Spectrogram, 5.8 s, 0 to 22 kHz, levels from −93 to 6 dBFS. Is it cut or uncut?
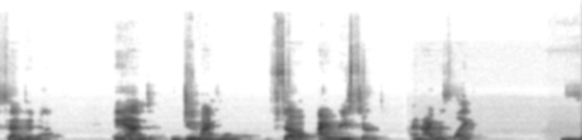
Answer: cut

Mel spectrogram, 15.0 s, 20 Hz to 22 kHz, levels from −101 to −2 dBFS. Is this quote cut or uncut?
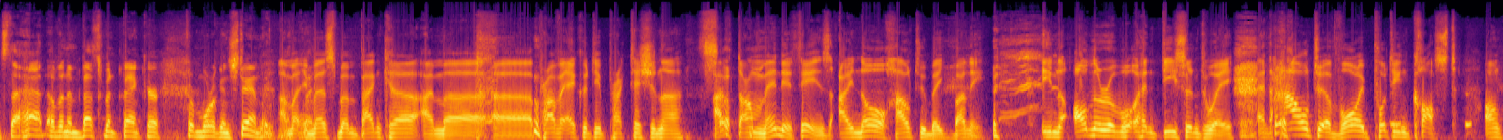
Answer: uncut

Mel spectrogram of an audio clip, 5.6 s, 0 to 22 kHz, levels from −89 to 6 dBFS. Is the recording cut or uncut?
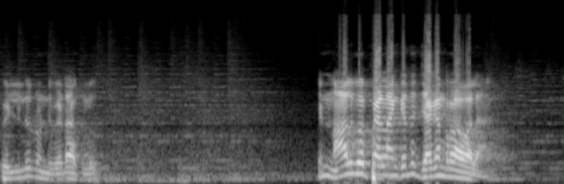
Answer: cut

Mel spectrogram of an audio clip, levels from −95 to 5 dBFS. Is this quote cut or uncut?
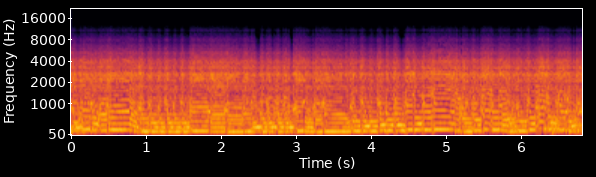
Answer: uncut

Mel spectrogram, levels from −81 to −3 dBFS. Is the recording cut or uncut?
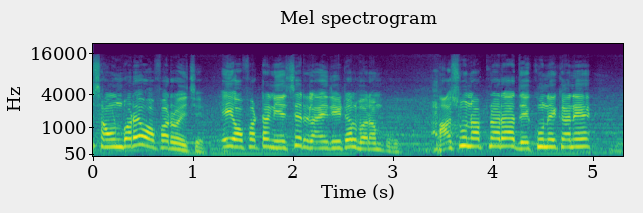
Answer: uncut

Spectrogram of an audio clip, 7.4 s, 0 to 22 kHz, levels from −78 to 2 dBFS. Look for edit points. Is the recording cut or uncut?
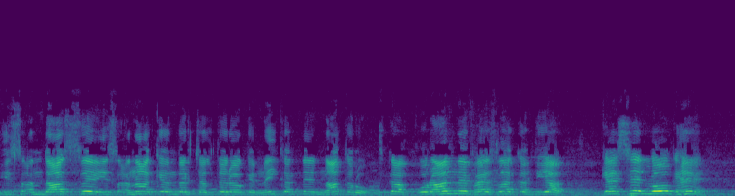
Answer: cut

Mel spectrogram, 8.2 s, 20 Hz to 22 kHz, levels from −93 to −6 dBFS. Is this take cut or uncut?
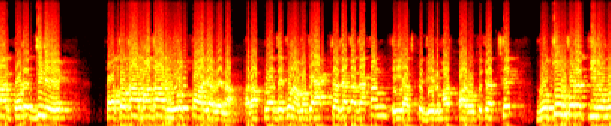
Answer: uncut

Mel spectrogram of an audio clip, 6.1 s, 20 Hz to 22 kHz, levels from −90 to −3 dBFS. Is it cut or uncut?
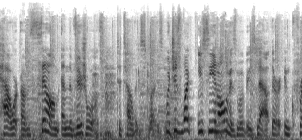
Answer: uncut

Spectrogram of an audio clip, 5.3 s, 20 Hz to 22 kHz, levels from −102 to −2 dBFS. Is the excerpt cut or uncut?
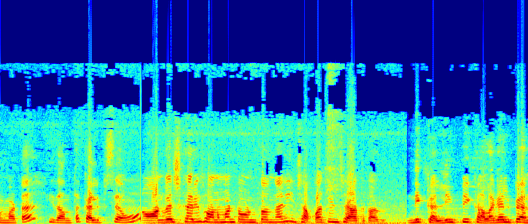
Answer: cut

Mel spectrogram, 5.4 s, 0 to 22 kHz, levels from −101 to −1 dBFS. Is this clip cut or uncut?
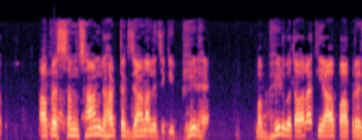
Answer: uncut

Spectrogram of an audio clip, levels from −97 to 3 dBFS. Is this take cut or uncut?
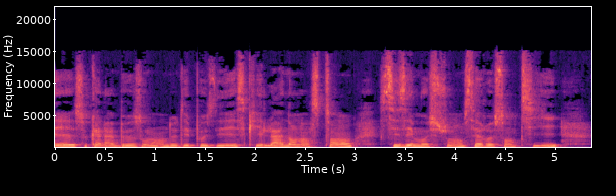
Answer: uncut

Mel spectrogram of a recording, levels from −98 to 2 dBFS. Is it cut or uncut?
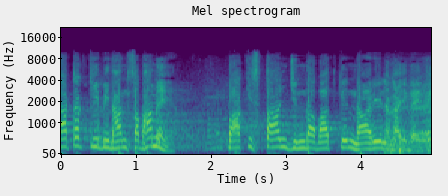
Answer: uncut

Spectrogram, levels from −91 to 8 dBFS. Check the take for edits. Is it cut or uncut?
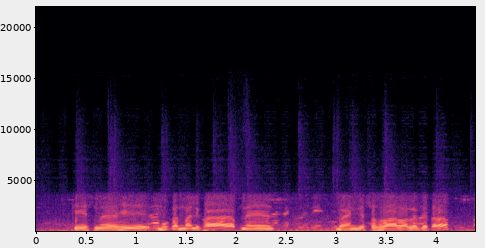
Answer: uncut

